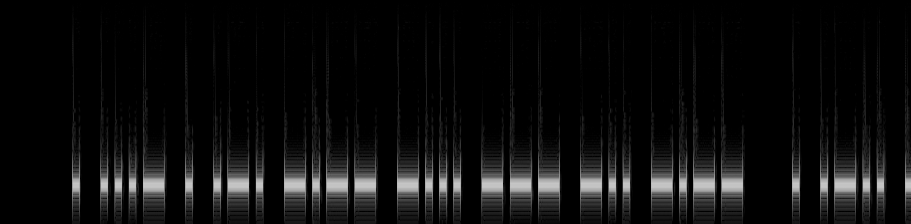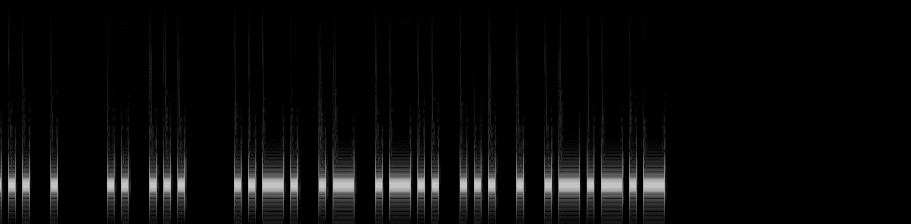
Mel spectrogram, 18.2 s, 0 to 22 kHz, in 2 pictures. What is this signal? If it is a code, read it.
Morse code, heard as a keyed tone, about 17 wpm, 700 Hz. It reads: EVERYBODY ELSE IS FALSE.
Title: Sentences from Top 1600 Words 17wpm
